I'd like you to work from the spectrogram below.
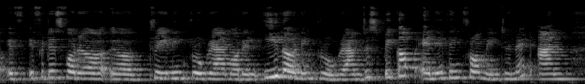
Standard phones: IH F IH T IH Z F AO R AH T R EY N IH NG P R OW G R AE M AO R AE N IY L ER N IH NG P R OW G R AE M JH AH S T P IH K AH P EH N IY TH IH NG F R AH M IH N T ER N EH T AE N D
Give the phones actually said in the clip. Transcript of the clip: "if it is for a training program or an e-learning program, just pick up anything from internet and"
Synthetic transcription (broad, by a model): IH F IH T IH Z F AO R AH T R EY N IH NG P R OW G R AE M AO R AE N IY L ER N IH NG P R OW G R AE M JH AH S T P IH K AH P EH N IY T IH NG F R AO M IH N T ER N EH T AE N D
